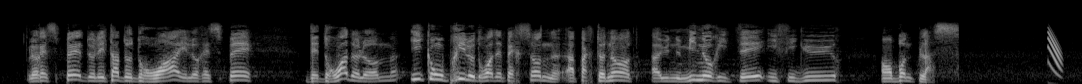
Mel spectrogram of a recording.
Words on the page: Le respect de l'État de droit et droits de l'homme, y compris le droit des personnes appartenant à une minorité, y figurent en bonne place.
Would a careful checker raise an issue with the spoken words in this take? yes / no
yes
